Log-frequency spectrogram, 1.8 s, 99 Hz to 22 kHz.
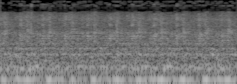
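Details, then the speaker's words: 1966 Mustang in gear after half-shaft bearing replacement, rear disc conversion and differential maintenance, previously noisy rear left wheel: even low engine rumble, no whine, growl or rhythmic rumble; bearings and differential quiet. "and he's working nicely listen down there nice and quiet"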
